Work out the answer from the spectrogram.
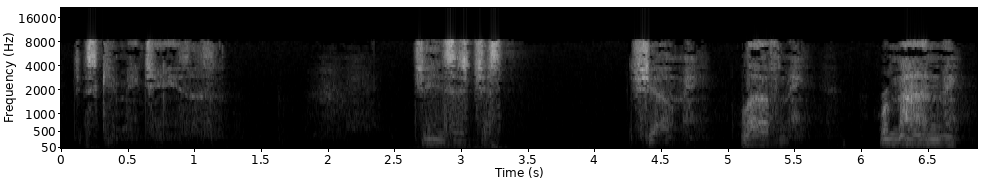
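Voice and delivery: soft whispered longing; whispered plea. Acted. Believer in trouble pleading for Jesus, whispered. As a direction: whisper it like a prayer. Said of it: "repeats the plea himself".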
